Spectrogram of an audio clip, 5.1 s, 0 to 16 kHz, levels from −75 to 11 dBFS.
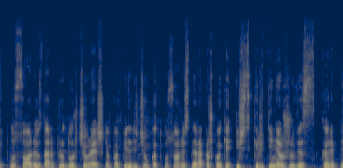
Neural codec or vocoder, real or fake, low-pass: vocoder, 44.1 kHz, 128 mel bands every 256 samples, BigVGAN v2; fake; 14.4 kHz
